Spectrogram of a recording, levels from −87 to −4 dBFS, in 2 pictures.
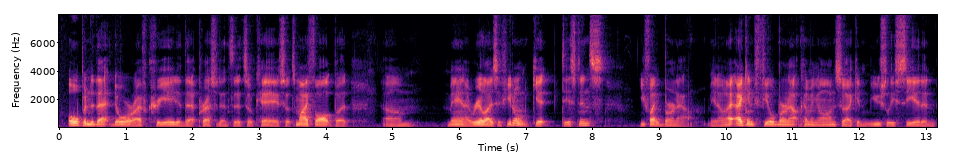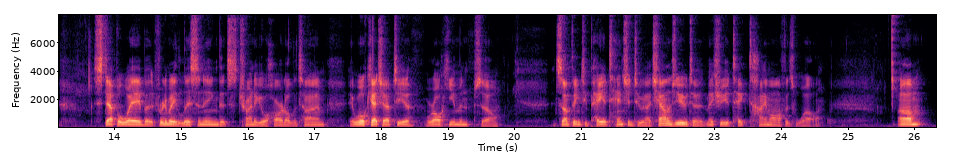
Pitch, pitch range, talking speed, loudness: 90 Hz, 85-100 Hz, 200 wpm, -21 LUFS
